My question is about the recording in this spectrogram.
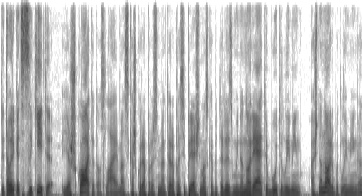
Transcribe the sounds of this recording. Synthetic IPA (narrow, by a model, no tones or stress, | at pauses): t̪ɐɪtɐʊɾɛɪkʲɐt̪ʲsʲɪ̥sɐkʲiːt̪ʲɪ̰ | jiɛʃkoːt̪ʲɪt̪o̰ːslˠɐ̰ɪmʲeːskɐʃkʊɾʲɛpɾɐ̰sʲmʲɛt̪ɐɪiɐpɐsʲɪpʲɾʲiɛʃʲɪnʲɪmɐskɐpʲɪt̪ɐlʲɪzmʊɪnʲɛnoːɾʲeːt̪ʲɪbuːt̪ʲɪlˠɐɪmʲiːŋɡʊɐʃnʲɛnoːɾʲʊbuːt̪ʲlˠɐ̰ɪmʲiːŋɡɐs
